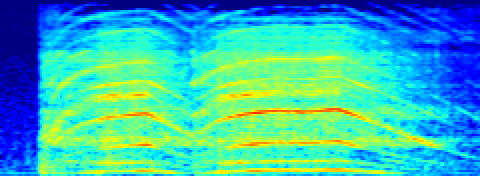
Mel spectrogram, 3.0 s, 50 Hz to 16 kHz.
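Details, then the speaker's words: Sunbeam Mixmaster Model 12 that would not run: one brush seemed not fully seated and was sticky, so it was cleaned. The motor now spins up to a clean whine, dipping and climbing with speed, no grinding or crackle; runs properly. "so basically what it was was I took the one I took the brushes out I checked the brushes and the one brush I don't think was seated all the way"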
